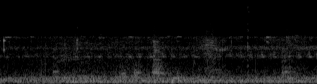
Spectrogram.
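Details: Steady background hum and rumble like a passing vehicle, with no animal voice heard.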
